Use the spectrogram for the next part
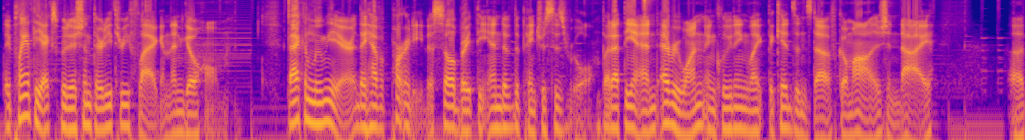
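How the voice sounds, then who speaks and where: A man giving a casual, joking recap of a video game's story, rambling into offhand asides. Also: low-pitched. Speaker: gaming YouTuber.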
